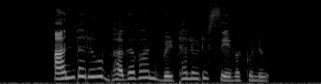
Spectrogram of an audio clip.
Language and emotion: Telugu, neutral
